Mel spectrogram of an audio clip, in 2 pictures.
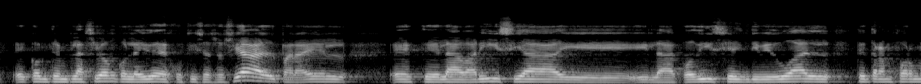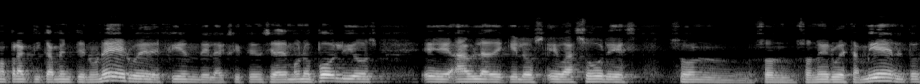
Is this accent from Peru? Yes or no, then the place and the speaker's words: no; Argentina; naturalmente, como argentino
